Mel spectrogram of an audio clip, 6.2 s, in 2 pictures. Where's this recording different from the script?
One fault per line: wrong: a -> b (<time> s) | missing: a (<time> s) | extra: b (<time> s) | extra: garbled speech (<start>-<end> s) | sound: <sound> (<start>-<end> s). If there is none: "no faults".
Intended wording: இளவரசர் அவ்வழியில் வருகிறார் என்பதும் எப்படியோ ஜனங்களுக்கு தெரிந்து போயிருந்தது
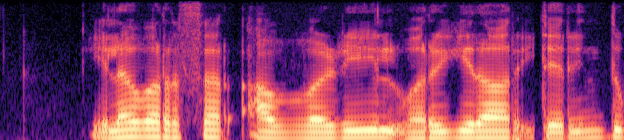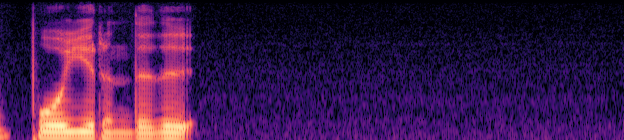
missing: என்பதும் எப்படியோ ஜனங்களுக்கு (2.6 s)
